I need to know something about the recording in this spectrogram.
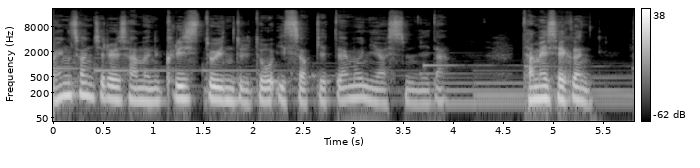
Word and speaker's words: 다메섹: 다메섹은 지금의 시리아의 수도인 다마스커스의 히브리식 발음입니다.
